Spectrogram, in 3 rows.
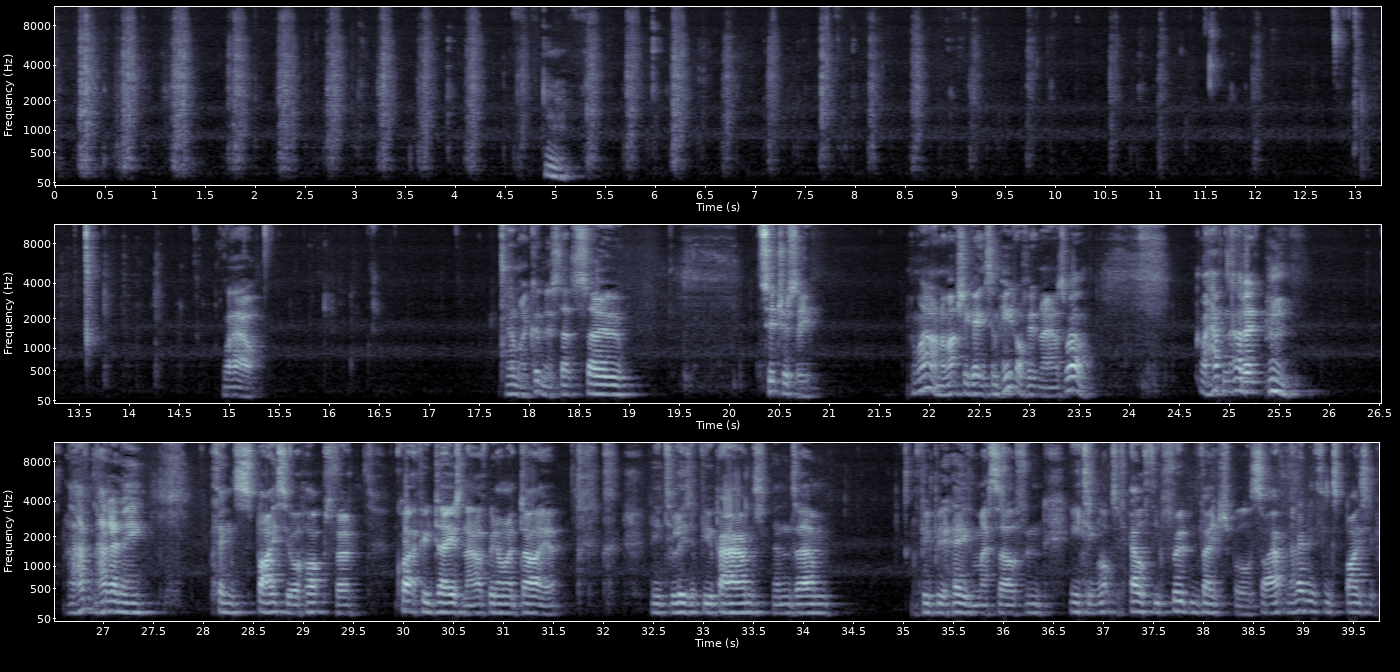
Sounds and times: Inside, small room: 0:00.0 - 0:39.7.

